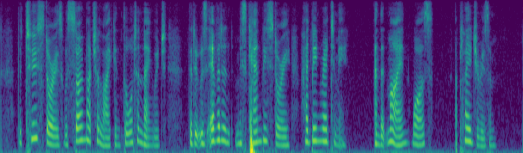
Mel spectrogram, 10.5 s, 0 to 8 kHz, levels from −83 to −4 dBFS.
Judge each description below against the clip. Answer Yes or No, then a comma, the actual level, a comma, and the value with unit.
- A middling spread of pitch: No, wide, 6.3 semitones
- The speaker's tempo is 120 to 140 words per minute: No, average, 165 wpm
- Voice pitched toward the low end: No, high, 200 Hz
